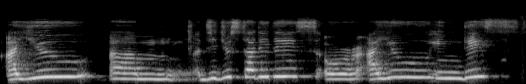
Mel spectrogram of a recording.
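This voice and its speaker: Slow, halting woman. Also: high voice, darkish tone. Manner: halting, many restarts and fillers. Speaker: panelist. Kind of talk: discussion panel.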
